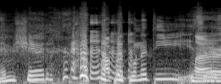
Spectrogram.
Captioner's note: laughter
